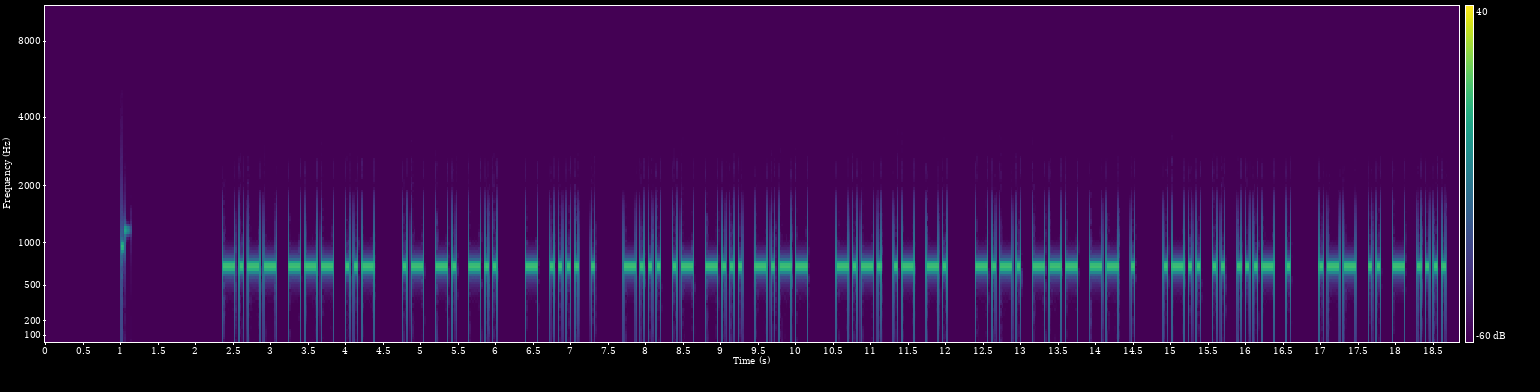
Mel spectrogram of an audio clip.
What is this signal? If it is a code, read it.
Morse code, heard as a keyed tone, about 22 wpm, 700 Hz. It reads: YOU AND THE BABY CAN COME LIVE WITH
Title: Sentences from Top 1300 Words 22wpm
